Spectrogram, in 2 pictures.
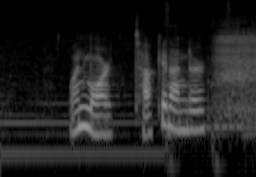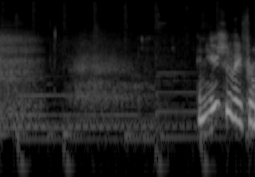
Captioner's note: inhales and exhales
